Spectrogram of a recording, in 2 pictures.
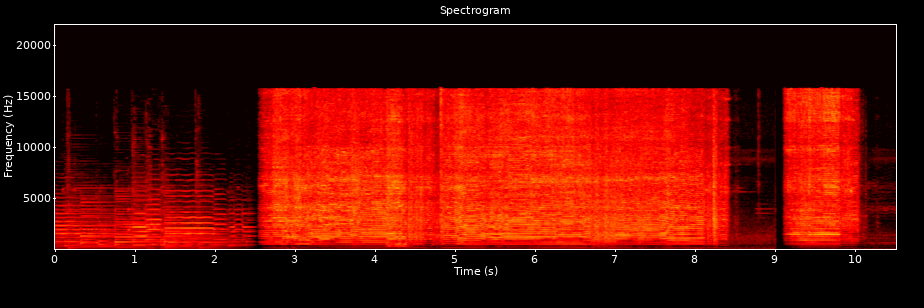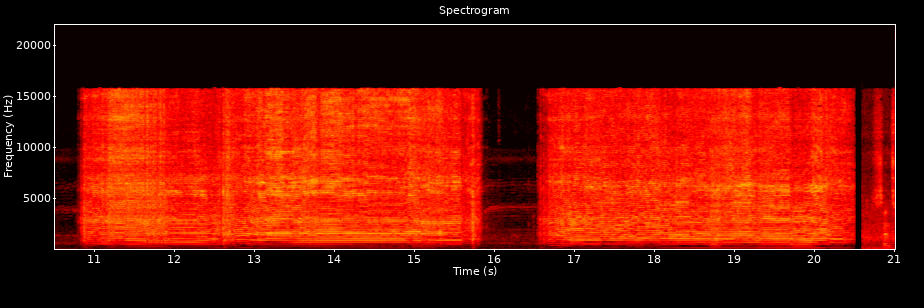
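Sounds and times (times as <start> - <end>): jigsaw cutting wood: 2.5 - 10.2, 10.8 - 15.9, 16.5 - 20.6.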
